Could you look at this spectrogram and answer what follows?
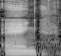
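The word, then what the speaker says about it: Aang: which of course was the correct and right pronunciation of the name Ang as the person commentating says that the world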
